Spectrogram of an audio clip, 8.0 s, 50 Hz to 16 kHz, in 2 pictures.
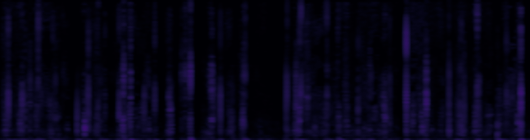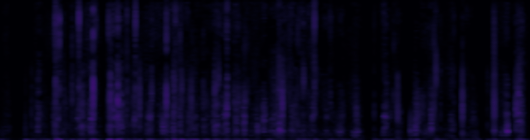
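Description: Long white acrylic nails tap and scratch over round wooden beads packed densely on a small, solid, rectangular cork board. A dense, continuous stream of quick, dry clicks and bright scratchy rasps runs the whole time over a low, rumbling undertone. The level stays steady apart from brief dips around 2, 3 and 4 seconds.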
